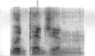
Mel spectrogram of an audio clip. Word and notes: Woodpigeon: British English

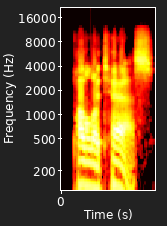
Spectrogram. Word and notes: politesse: American English

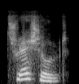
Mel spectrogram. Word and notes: threshold: Indian

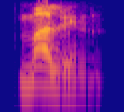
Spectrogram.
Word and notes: marlin: Indian

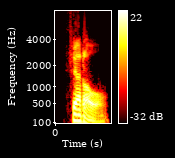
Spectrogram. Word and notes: fettle: American English

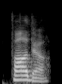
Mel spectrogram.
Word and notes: father: Indian

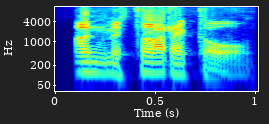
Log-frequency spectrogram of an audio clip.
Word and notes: unmethodical: American English

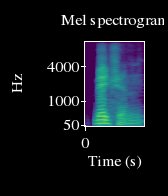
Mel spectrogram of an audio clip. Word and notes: magian: American English

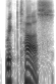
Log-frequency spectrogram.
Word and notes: rectus: American English

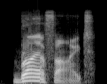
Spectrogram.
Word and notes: bryophyte: British English

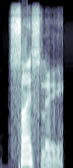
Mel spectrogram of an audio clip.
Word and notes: cicely: British English

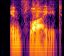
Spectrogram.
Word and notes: inflight: American English

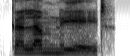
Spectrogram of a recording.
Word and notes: calumniate: Indian

